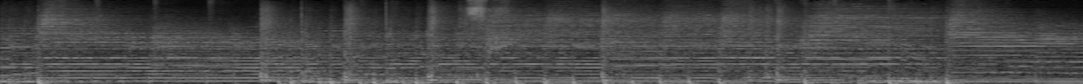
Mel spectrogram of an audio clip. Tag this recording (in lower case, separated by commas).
progressive rock, music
